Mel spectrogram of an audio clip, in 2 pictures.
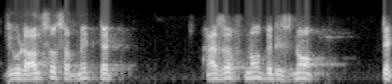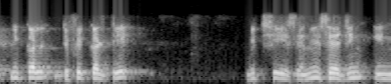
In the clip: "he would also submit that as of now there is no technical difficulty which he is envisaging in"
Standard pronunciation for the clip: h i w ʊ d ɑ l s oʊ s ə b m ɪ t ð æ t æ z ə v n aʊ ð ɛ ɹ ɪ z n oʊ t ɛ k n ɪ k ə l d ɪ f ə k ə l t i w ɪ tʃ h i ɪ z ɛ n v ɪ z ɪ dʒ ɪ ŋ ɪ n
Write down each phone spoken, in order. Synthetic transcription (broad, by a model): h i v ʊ d ɑ l s oʊ s ə b m ɪ t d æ t æ z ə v n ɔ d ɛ ɹ ɪ z n oʊ t ɛ k n ɪ k ə l d ɪ f ə k ə l t i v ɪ tʃ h i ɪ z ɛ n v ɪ s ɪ dʒ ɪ ŋ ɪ n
